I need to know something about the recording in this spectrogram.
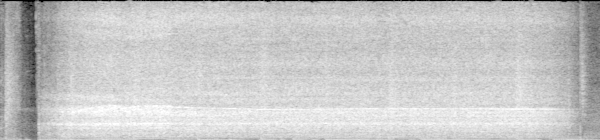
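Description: Ninja personal blender running, blending a thick mix of milk, oats, chia seeds, banana, peanut butter and protein powder. A steady motor whine starts about half a second in and cuts off just before the end.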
